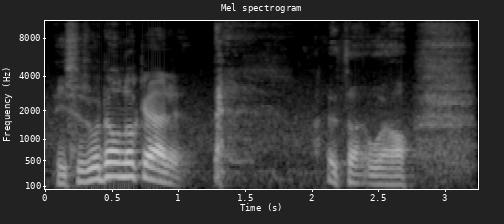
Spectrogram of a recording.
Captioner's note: laughs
